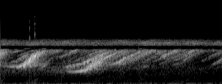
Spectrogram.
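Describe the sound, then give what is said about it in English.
Sonification of solar wind particles trapped in Earth's magnetic field: warbling, sweeping electronic tones with an echoing, chorus-like shimmer over a steady high hum, moderately quiet and free of voices. “That's the sound of particles in the solar wind getting trapped in our planet's field.”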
